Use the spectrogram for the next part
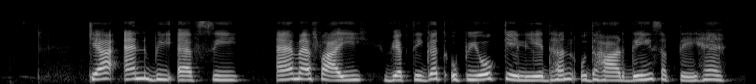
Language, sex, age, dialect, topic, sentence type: Hindi, female, 18-24, Garhwali, banking, question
